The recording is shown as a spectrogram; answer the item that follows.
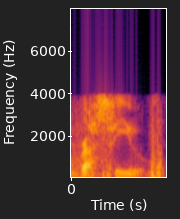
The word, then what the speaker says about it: Brasil: are coming out of Brazil, or Brasil, as the locals say.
